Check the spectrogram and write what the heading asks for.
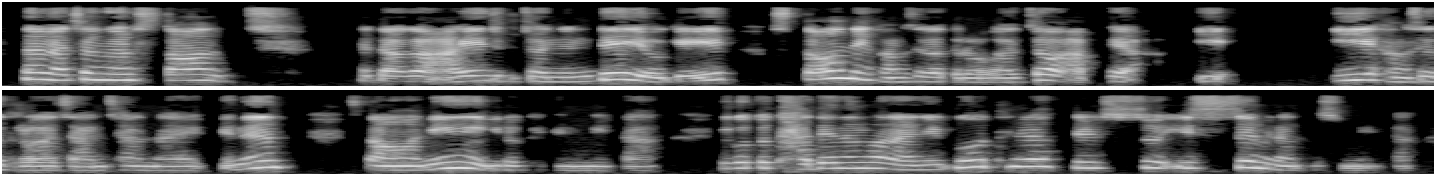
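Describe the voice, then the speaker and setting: A woman's voice: fairly high pitch, expressive, moderate pace, creaky, no room sound, rough recording. A woman teaching an English phonology lesson, explaining step by step and repeating example words for her student to drill. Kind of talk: online lecture on English phonology.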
